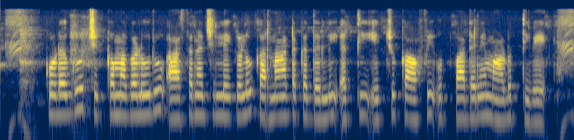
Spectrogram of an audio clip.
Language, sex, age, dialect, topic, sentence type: Kannada, female, 18-24, Mysore Kannada, agriculture, statement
